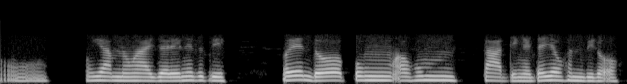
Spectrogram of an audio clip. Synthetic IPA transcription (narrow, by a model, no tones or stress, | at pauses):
o̰ | ɔjamnɔŋajzaɾenedɔdi | ɔɾendɔpuŋa̰ɦum | tadiŋajdajawɦɐnbiɾɔʔɔ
